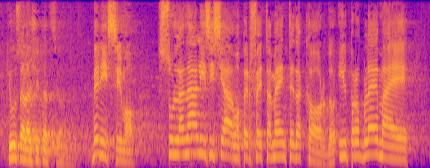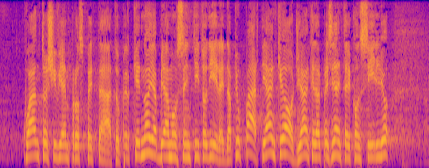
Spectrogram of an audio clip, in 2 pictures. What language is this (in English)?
Italian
